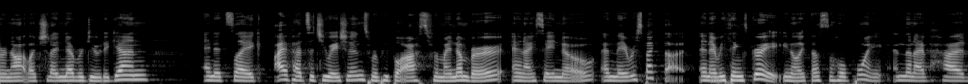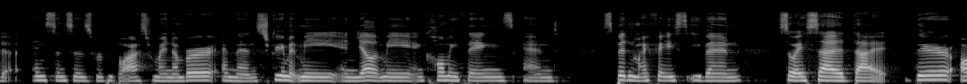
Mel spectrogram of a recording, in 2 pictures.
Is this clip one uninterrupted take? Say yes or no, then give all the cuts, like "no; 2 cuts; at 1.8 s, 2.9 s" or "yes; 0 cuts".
yes; 0 cuts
